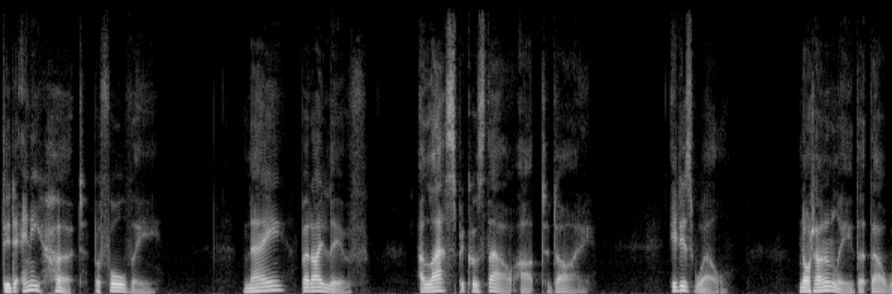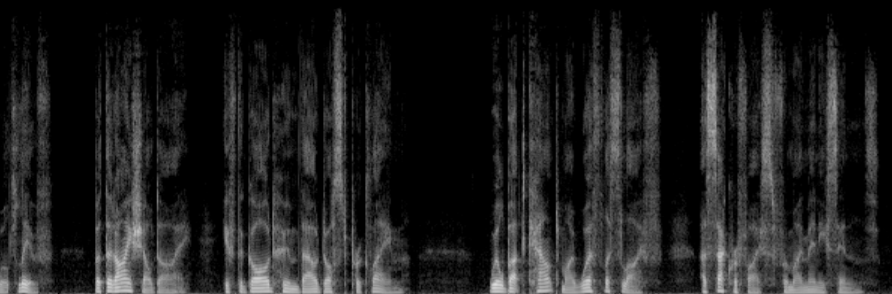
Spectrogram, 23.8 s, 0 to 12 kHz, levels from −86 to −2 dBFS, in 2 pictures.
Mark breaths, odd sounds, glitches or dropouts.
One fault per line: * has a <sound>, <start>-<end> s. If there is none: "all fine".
all fine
